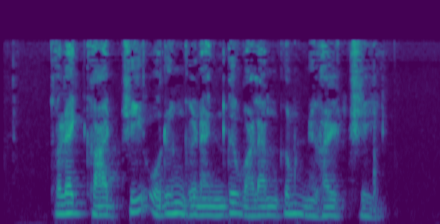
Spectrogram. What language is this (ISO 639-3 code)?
tam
